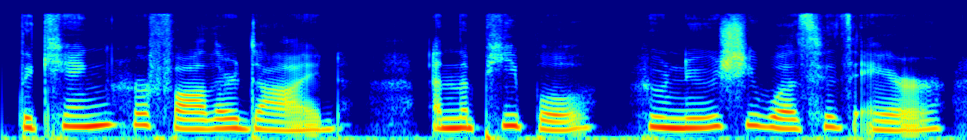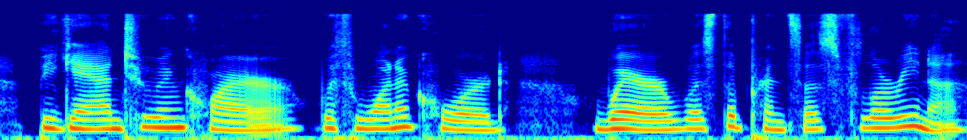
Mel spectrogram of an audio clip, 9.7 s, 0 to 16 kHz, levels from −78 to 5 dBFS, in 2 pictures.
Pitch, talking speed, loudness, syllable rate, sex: 215 Hz, 155 wpm, -17 LUFS, 4.5 syllables/s, female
